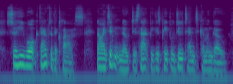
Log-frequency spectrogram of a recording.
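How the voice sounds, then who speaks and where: Speaking with a Welsh accent, a man uses a medium pitch, lively intonation and vocal fry. The recording is very clean, with a silent background. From Wales, Cardiff. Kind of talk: personal testimony. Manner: hesitant, with fillers.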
